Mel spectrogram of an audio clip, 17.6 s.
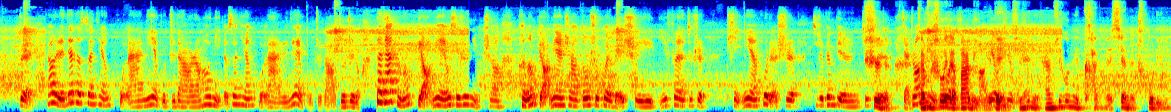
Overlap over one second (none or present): present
